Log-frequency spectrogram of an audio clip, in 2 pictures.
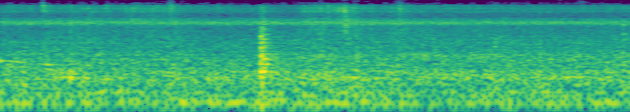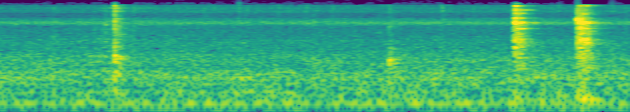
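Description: Malpua batter frying in oil on a flat griddle pan: a steady, quiet sizzle. A few sharp clicks cut through it, the two loudest close together near the end.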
